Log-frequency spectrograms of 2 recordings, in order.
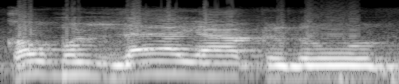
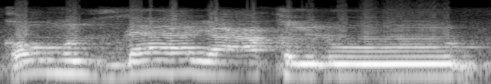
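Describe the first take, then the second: The two takes are said the same way.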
